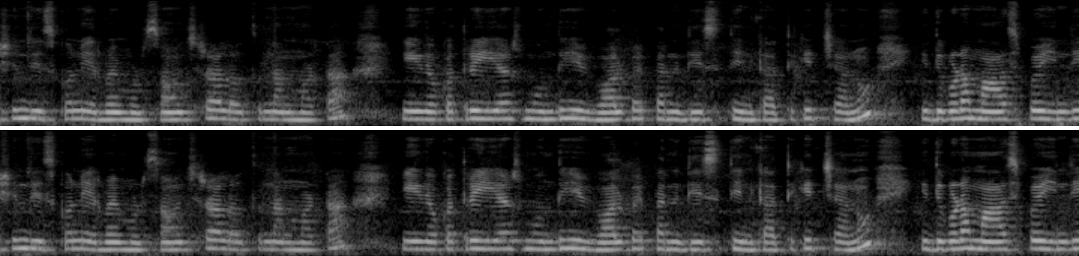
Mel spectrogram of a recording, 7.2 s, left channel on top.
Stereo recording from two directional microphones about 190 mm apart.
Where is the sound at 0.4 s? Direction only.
15° left (ahead or behind).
